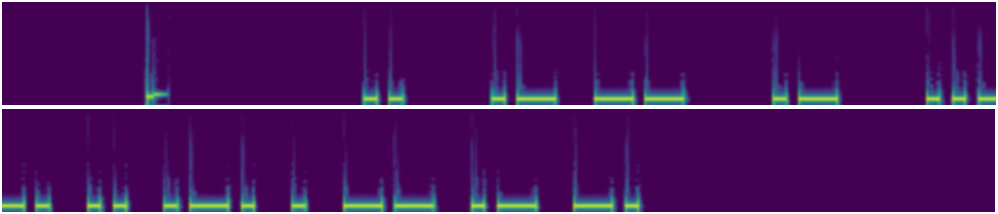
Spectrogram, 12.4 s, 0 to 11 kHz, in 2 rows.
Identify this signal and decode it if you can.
Morse code, heard as a keyed tone, about 15 wpm, 700 Hz. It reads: I AM A FIREMAN
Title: Common QSO Phrases Encore 15wpm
